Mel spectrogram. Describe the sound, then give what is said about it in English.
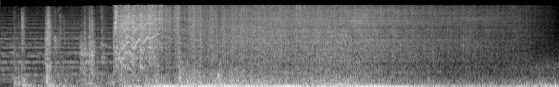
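A few sharp knocks like a car door closing, then a car engine starts and revs with a low rumble before easing off as the car pulls away from a quiet family home on Banjo Street, its driver setting out to search the neighborhood. No one speaks. “She leaves the family's quiet home on Banjo Street and gets into her car to search the neighborhood for her daughter.”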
